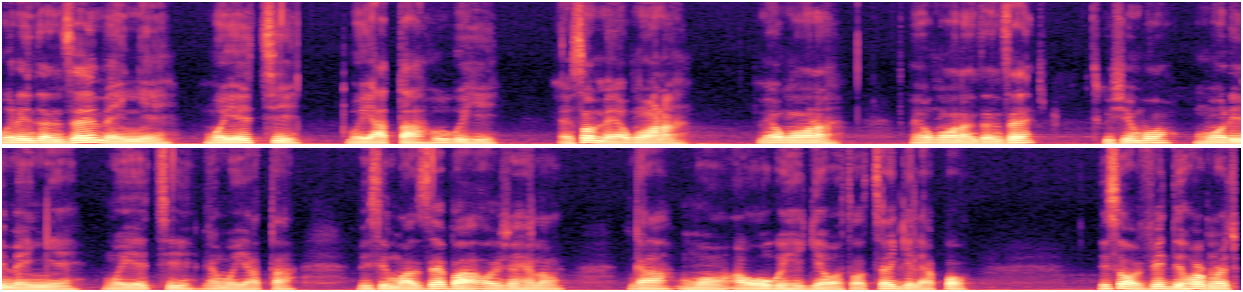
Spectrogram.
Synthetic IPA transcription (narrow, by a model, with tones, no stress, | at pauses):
mo˨ɾi˦n˦d͡ze˨n˨d͡ze˦me˨ɲe˨ | mo˧je˦t͡si˦ | mo˨ja˨˦ta˧ɦu˦ɡʷu˦˧ɦi˧ | e˨sõ˦me˨˦ɡʷo˦na˨ | me˨˦ɡʷɾa˨ | me˨˦ɡʷo˨˦a˨n˨d͡ze˨n˨d͡ze̥˦˨ | ku˨ʃi˦m˦bo˦mo˨˧˦ɾi˦me˨ɲe˨ | mo˨˦je˨˦t͡si˧ɡa˦mo˨ja˨˦ta˧ | mi˨si˦m˨a˨ze˦ba˦o˦ʒĩ˦ɦẽ˧˦lo˧ | ŋɡa˦mo˨a˨wo˦ɡʷu˦ɦi˧ɡe˦wo˨t͡so˨t͡se˦ɡe˨le˨˦k͡po˦˨ | bi˦si˦o˨vi˦di˨ɦo˦˨ŋ͡me˨˦t͡ʃ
